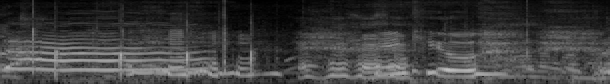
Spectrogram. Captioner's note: giggles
